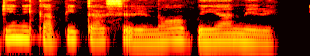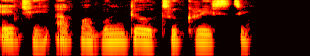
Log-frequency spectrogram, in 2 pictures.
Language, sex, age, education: Igbo, female, 30-45, tertiary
